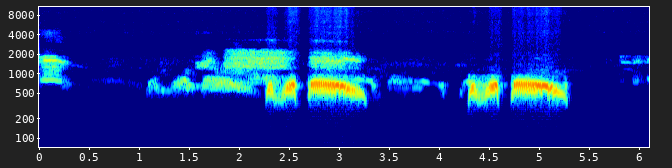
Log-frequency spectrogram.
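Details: Spotted dove decoy, Tet season, calling to draw in wild doves: quiet low murmurs build into two loud phrases, each a stuttered double note and a long descending coo, about two seconds apart.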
